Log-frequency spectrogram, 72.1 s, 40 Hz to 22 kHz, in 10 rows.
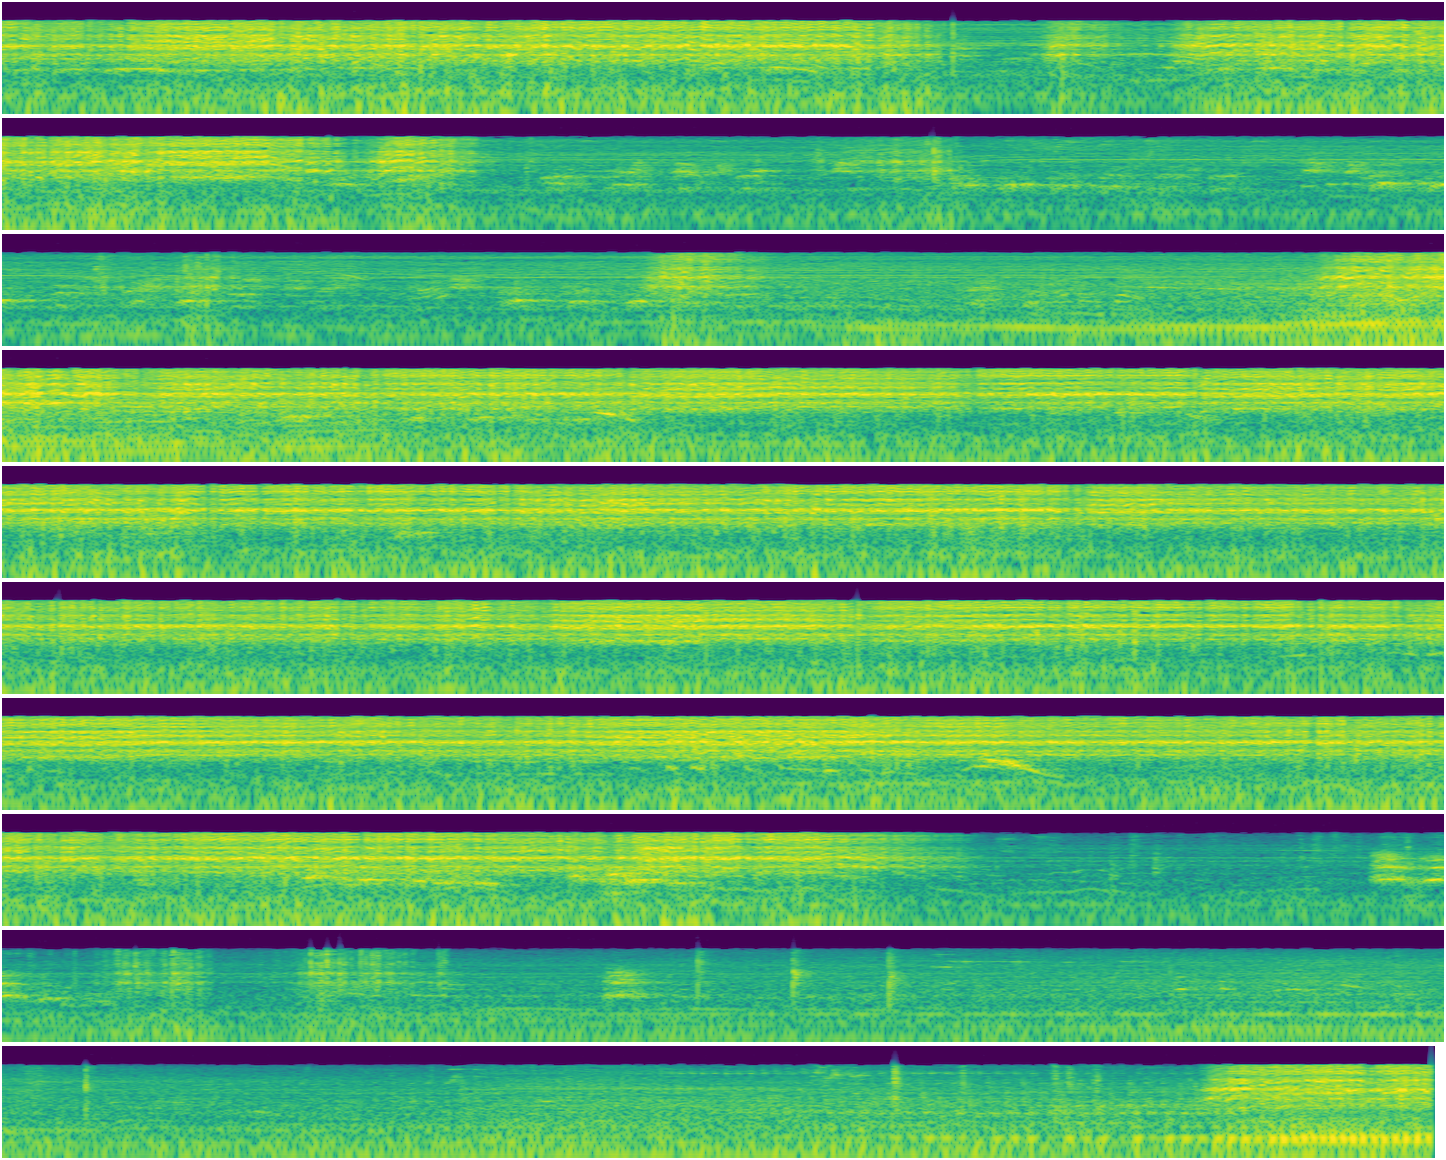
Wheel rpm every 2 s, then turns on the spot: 230, 220, 80, 170, 120, 10, 0, 10, 10, 10, 80, 230, 220, 220, 220, 230, 220, 230, 230, 230, 220, 230, 230, 220, 230, 230, 230, 100, 0, 20, 0, 0, 0, 0, 0, 80.
4-6 10-12 14-16 58-60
